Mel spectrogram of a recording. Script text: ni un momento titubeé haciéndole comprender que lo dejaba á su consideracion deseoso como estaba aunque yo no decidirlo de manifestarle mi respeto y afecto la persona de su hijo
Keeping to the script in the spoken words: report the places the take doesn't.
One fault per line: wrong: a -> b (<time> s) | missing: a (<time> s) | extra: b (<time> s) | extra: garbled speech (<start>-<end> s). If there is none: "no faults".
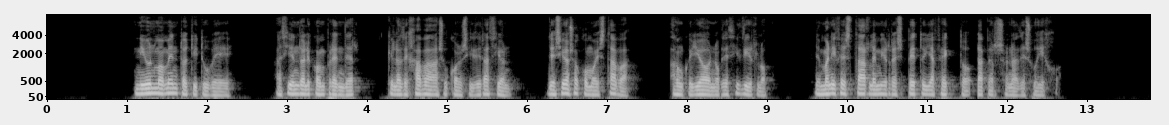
no faults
